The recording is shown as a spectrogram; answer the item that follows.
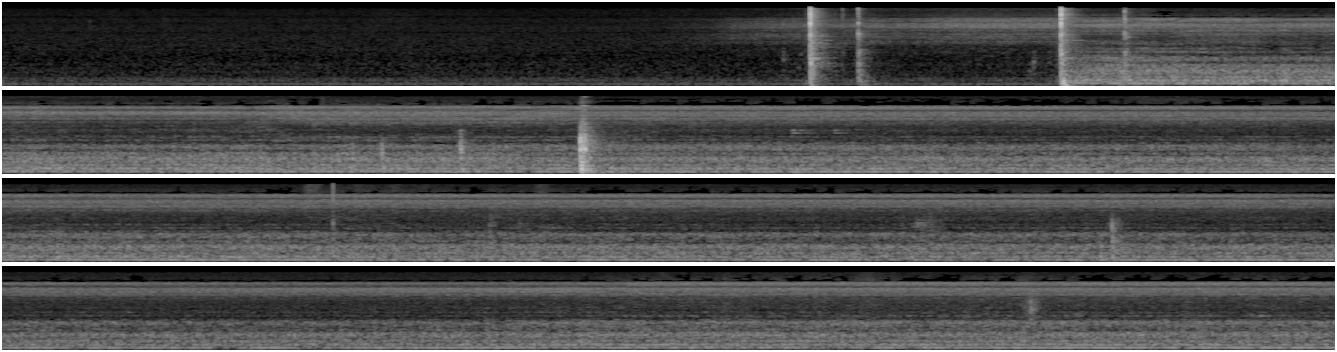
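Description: Near silence, then a gas canister stove's valve opens with a building hiss, two sharp clicks about a second apart light it, and the burner runs steadily with a broad rushing sound under a stainless steel coffee maker. A single sharp knock comes about ten seconds in.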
